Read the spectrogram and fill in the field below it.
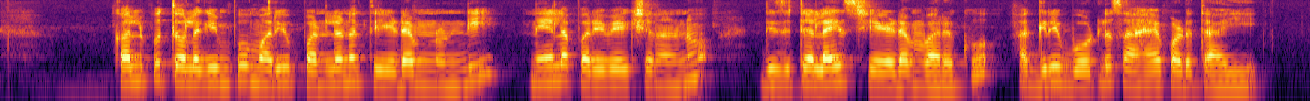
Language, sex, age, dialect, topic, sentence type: Telugu, female, 18-24, Southern, agriculture, statement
